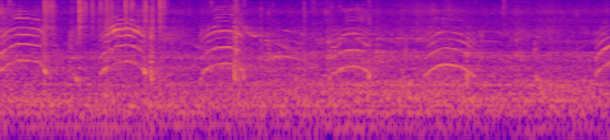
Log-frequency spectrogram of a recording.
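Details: Several Ragdoll kittens from a home cattery in central Kansas give high, arched mews roughly once a second, a busy overlapping chorus of small voices over soft household noise.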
